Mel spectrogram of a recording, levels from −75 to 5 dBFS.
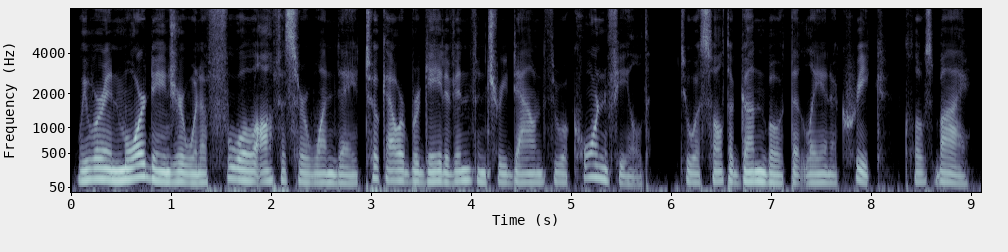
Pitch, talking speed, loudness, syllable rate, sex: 110 Hz, 205 wpm, -20 LUFS, 5.2 syllables/s, male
